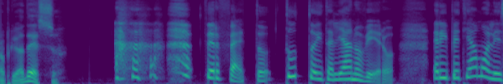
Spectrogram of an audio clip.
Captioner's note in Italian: Haha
